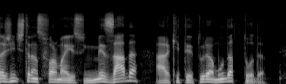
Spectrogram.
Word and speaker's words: mesada: Mas quando a gente transforma isso em mesada, a arquitetura muda toda. A sílaba forte vira o sá, mesada.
